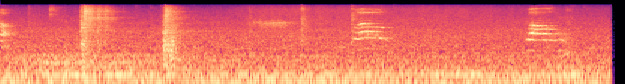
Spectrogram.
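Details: Domestic cats eating old food indoors; short faint meows with stacked harmonics at about three and four and a half seconds, among clicks and eating noises over a steady low hum.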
